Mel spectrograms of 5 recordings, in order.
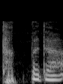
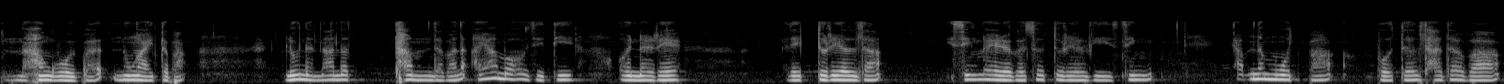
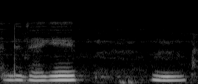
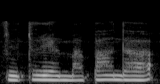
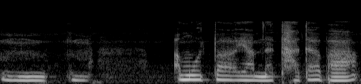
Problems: none marked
